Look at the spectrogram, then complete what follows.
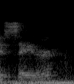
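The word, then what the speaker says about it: Saiter: Was she a Sater? – I don't even know if that's how you say it, but. – Is it S-A-T-Y-R? – No, it's S-A-I-T-E-R. – Sider? Sater? – Yeah, exactly.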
